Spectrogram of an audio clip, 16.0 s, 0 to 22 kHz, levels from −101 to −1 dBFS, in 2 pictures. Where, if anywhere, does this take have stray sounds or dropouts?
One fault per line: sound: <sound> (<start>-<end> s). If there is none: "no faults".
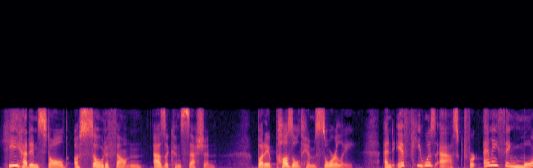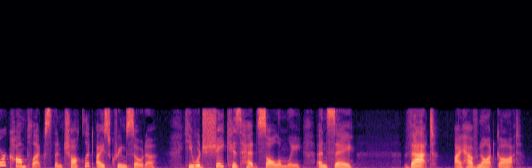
no faults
